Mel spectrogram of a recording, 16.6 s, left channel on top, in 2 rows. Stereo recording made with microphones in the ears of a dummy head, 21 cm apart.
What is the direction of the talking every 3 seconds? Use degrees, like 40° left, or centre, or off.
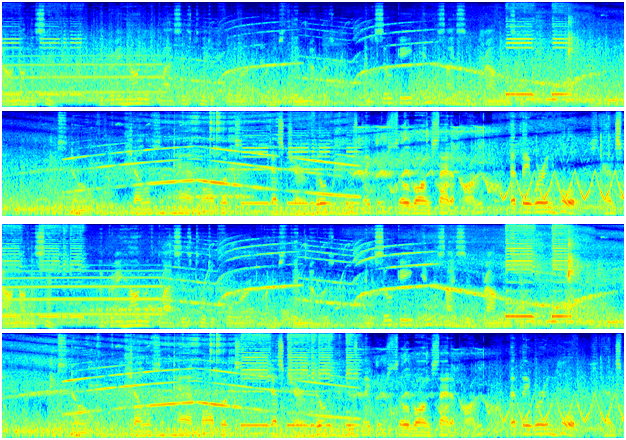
30° right, 30° right, 30° right, 20° right, 10° left, 40° left.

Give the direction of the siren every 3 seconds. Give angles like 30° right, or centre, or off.
80° right, 70° right, 60° right, 10° right, 50° left, 70° left.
